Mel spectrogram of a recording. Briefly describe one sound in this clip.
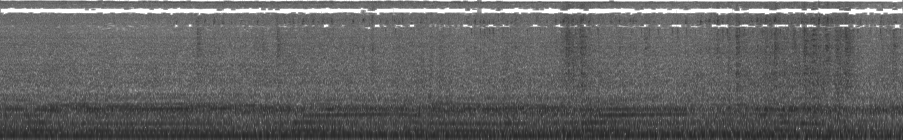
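A bus engine whines, its pitch gliding up and down as the bus speeds up and slows.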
